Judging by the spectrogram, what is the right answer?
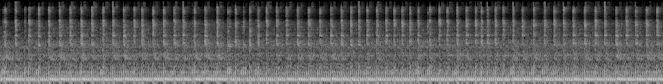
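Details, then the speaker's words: New Husqvarna 372XP chainsaw during carb tuning: two-stroke screams at high revs with buzzy crackle but climbs sluggishly; slow to spool up, further adjustment planned. "It seems like it's taking a little bit to spool up. I'm going to mess with it a little bit, see if I can get it to spool up a little quicker and keep the idle down or stable and keep the throttle response,"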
